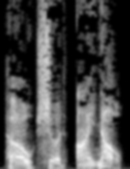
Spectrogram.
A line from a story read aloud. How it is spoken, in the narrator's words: replied Finoglio irritably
